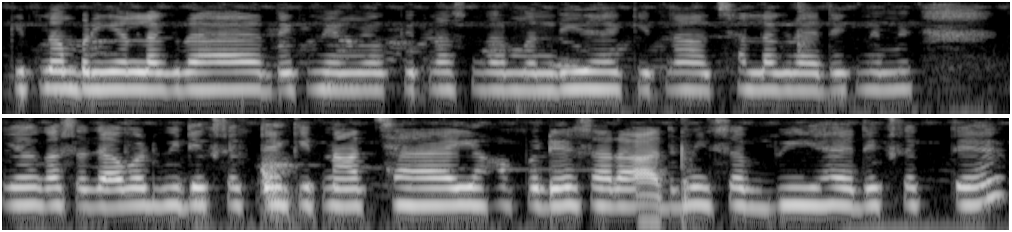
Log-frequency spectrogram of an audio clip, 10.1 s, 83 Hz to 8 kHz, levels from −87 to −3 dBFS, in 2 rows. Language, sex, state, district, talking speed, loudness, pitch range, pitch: Hindi, female, Bihar, Purnia, 240 wpm, -27 LUFS, 225-235 Hz, 230 Hz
